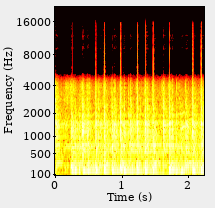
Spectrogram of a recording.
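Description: Live drum group playing hand-beaten barrel drums and a double-headed drum struck with a stick: a fast, even beat of deep strokes with sharp clicks of stick hits over it.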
